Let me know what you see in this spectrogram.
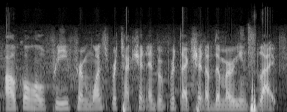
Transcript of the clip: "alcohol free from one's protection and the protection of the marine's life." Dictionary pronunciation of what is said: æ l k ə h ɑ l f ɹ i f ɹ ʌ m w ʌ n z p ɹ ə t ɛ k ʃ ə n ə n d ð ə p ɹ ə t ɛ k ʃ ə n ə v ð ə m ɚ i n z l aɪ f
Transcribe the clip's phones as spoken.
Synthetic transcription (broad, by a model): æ l k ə h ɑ l f ɹ i f ɹ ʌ m w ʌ n s p ɹ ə t ɛ k ʃ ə n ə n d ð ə p ɹ ə t ɛ k ʃ ə n ə v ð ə m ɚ i n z l aɪ f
